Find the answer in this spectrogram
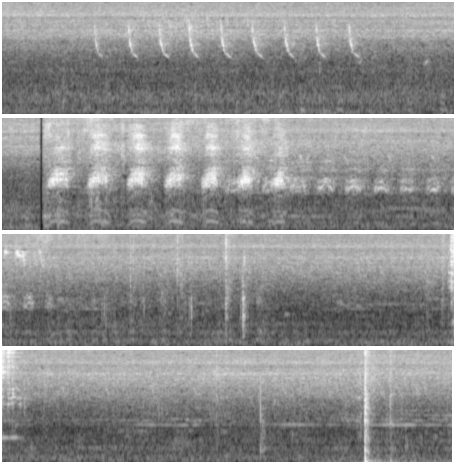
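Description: Birds calling: a string of thin, falling chirps, then a louder run of about seven evenly spaced calls that trail off into quieter ones. A single sharp knock near the end.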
